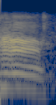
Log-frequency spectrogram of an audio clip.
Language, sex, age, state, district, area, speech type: Odia, male, 45-60, Odisha, Sundergarh, urban, conversation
